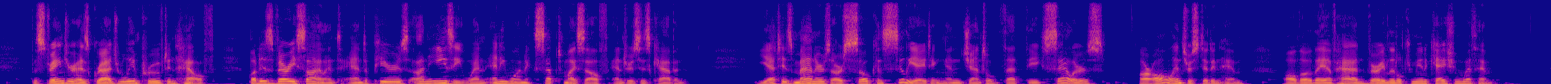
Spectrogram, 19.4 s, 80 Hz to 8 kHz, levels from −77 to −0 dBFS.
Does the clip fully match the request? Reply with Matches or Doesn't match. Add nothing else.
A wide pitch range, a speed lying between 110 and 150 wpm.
Matches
